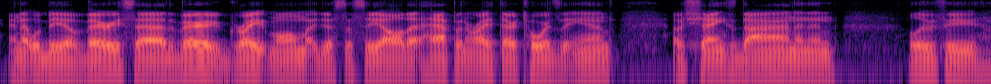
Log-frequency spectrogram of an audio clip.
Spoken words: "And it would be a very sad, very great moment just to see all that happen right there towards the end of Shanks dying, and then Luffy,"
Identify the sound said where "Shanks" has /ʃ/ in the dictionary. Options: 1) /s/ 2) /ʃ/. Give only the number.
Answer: 2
